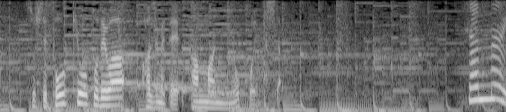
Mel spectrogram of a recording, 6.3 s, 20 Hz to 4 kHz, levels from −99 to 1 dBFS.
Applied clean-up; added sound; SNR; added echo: none; none; none; none.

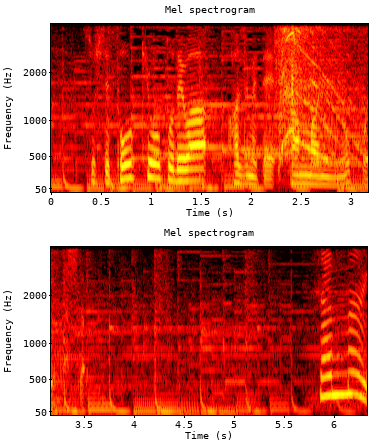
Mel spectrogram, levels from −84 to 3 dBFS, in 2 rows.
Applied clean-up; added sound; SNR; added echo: none; Engine / Drill; 2 dB; none.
